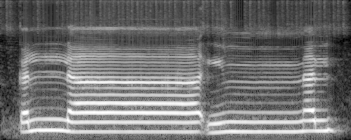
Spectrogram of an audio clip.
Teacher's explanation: हम इसको पढ़ेंगे अल्लमल इंसान मा लम यअलम कल्ला इन्नल इंसान लयतग़ा कल्ला इन्नल। कल्ला लाम के ऊपर शद है, मजबूत क़ुव्वत से पढ़ेंगे। काफ को बारीक पढ़ेंगे और लाम को भी बारीक पढ़ेंगे।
